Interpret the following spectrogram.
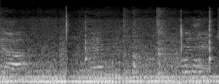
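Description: Mouth sounds of chewing crisp green mango, with a few sharp crunchy clicks, over a steady low hum.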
